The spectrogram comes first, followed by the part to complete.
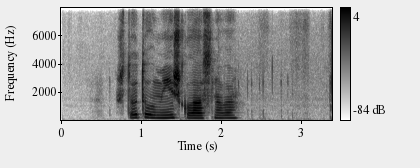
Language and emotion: Russian, neutral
